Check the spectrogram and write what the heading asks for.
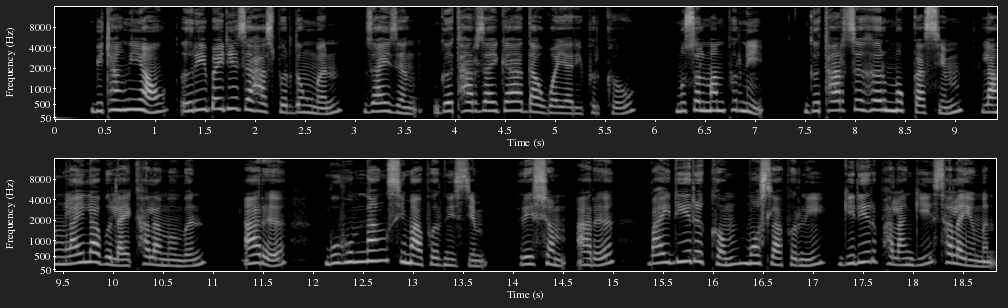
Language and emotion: Bodo, neutral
